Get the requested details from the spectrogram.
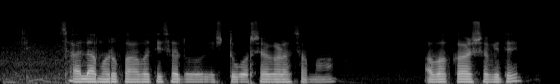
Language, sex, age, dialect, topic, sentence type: Kannada, male, 18-24, Mysore Kannada, banking, question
